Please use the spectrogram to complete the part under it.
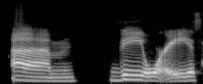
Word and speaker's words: Vuori: So it's a brand of clothes called Vuori. It's spelled V-U-O-R-I. Vuori is how you say it.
